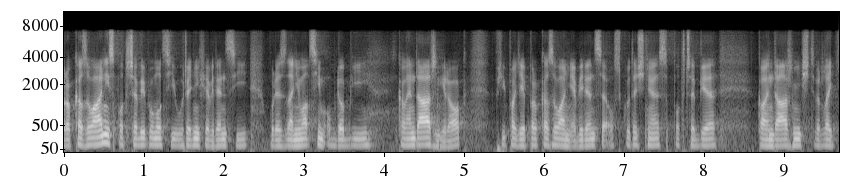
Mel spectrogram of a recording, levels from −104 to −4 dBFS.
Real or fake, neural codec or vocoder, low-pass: fake; codec, 16 kHz, about 1 kbps, DyCAST, with the encoder's durations; 7.2 kHz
